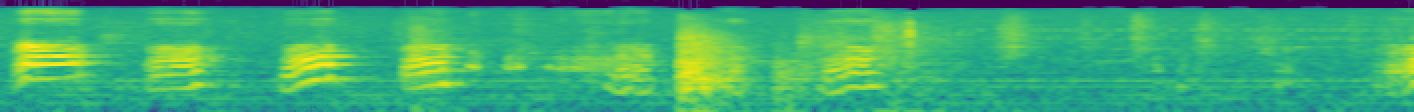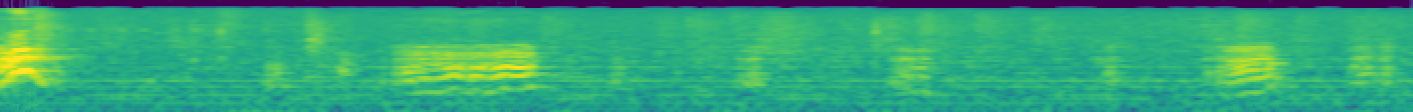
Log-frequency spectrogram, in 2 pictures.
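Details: Puppy named Dior tries to bark: short, high, squeaky harmonic yelps in quick bursts, several per second at the start, a louder broad yelp near the middle and another cluster toward the end, over a faint steady indoor hum.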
